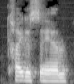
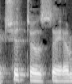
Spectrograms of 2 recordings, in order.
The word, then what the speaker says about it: chitosan: you can look for it's actually called uh micro kitosan some people say chitosan because it's spelled like Ci T OA in okay um and those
